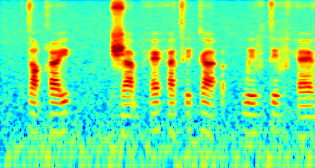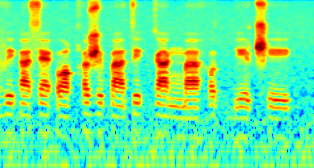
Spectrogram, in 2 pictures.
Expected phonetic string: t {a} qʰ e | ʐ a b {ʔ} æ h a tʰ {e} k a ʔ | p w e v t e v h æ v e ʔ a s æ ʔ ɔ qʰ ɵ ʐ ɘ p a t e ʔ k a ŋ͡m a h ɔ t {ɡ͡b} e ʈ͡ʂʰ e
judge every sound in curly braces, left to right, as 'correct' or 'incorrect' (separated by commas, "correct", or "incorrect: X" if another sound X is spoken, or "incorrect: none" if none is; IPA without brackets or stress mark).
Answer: correct, incorrect: h, correct, correct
